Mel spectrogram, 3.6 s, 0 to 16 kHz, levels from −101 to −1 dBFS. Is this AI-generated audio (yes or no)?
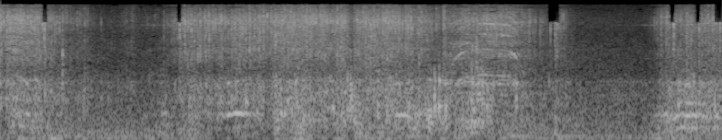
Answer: no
